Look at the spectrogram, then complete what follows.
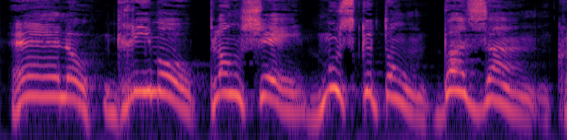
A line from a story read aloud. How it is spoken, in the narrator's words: cried the 4 young men, calling their lackeys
